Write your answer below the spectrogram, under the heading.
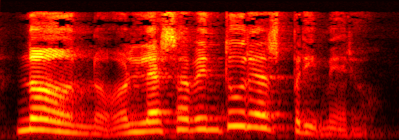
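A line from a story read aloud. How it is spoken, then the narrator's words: Griffin's impatient exclamation. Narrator (Spanish): exclamó el grifo con impaciencia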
